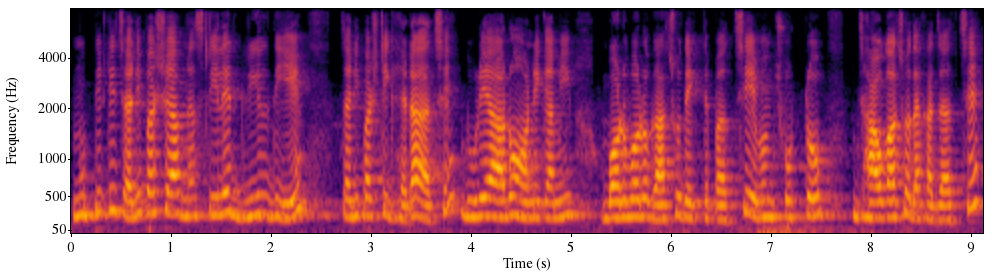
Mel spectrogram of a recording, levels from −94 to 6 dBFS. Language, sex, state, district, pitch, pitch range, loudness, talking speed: Bengali, female, West Bengal, Jhargram, 230 Hz, 215-250 Hz, -17 LUFS, 165 wpm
